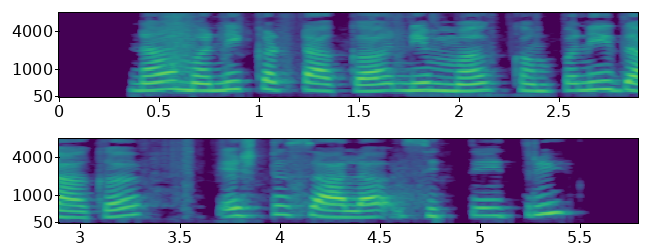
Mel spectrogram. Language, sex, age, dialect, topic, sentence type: Kannada, female, 25-30, Dharwad Kannada, banking, question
